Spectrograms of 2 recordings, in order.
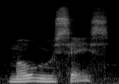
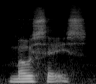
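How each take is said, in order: First: The two vowels are pronounced as separate sounds. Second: The two vowels merge into one gliding sound. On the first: The speaker calls it right. "You pronounce those two vowel sounds separately" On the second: The speaker calls it wrong. "You notice I'm not saying Moses"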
